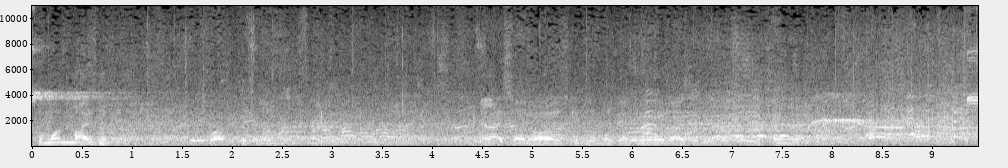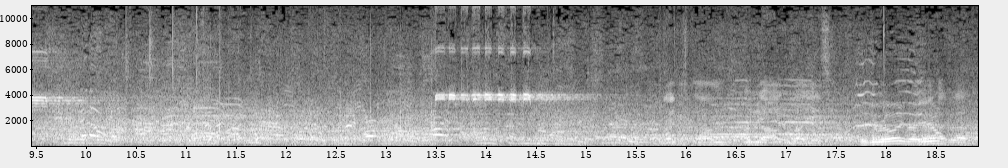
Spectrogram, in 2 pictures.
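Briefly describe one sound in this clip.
A crowd murmurs and calls out throughout a large echoing arena.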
